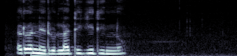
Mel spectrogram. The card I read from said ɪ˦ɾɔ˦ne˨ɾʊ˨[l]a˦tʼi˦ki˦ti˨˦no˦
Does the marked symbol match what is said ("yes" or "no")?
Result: yes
